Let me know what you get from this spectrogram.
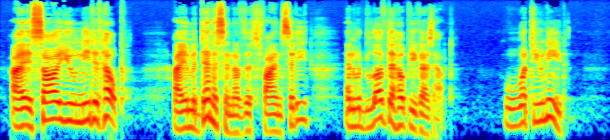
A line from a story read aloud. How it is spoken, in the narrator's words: sputtered out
